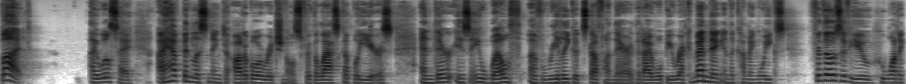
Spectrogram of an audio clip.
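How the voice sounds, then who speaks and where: A man's voice: a little high, fairly quick, creaky. A man giving a casual, enthusiastic podcast announcement as the show's co-creator.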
